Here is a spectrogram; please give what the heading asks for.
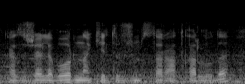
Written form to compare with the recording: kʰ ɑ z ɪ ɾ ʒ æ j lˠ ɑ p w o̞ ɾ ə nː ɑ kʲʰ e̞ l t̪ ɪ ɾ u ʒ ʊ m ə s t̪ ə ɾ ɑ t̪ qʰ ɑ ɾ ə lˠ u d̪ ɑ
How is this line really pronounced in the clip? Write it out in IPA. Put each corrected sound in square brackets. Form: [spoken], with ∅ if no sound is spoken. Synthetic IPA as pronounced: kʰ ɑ z ɪ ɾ ʒ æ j lˠ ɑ p w o̞ ɾ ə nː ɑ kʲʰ e̞ l t̪ ɪ ɾ u ʒ ʊ m ə s t̪ [ɑ] ɾ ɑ t̪ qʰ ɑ ɾ ə lˠ u d̪ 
